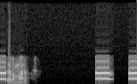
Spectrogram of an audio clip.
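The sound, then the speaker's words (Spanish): A brief burst of voice is followed by two distinct cellphone keypad tones, each a steady dual-pitched beep lasting about a quarter second, fairly loud with a short gap between them. “Licenciado, ahí nada más le pido, por favor, creo que se está aplanando su celular, pero eh, la verdad está muy fuerte este ruido.”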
